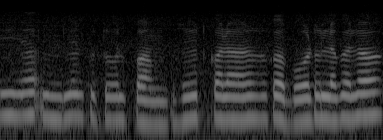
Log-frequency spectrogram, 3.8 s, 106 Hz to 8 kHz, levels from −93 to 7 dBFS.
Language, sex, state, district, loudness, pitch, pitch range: Hindi, female, Uttar Pradesh, Varanasi, -50 LUFS, 205 Hz, 200-215 Hz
